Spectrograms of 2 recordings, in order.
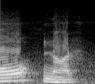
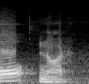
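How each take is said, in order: First: The word begins directly with a vowel sound. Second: The word begins directly with a vowel sound.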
